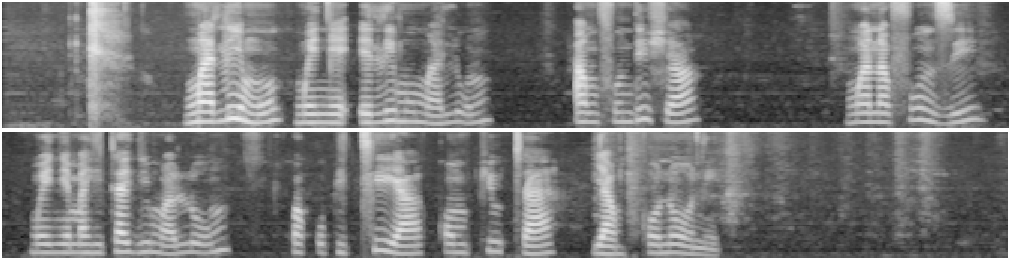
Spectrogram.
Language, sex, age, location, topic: Swahili, female, 36-49, Nairobi, education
